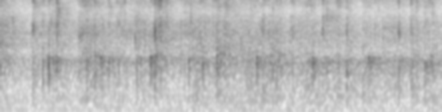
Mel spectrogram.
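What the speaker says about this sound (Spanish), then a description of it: "por favor, un aplauso para él" A short, soft stretch of steady applause greets a panelist at a Spanish venture capital panel on fundraising. The clapping is dense but faint and distant, with no break.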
